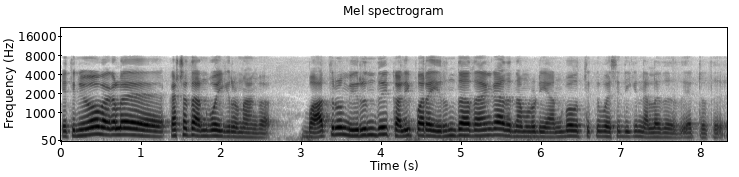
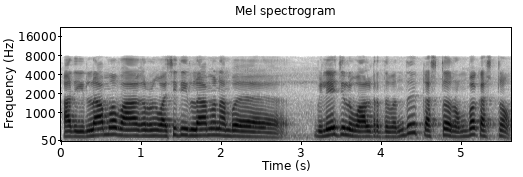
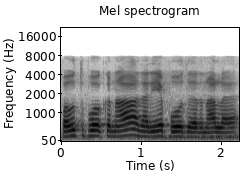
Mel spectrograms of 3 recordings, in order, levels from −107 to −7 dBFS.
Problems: none marked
